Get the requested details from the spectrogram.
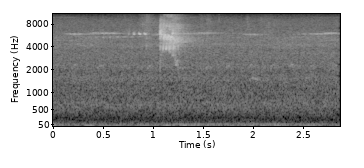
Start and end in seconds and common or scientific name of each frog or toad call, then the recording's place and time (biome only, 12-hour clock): none
Atlantic Forest, 5:30pm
